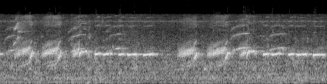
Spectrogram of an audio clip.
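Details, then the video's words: Hooded butcherbird, endemic to Papua and a skilled imitator of other birds, alternates scratchy chattering bursts with a long level whistle, the pattern repeated twice. "Masteran Tembakan JAGAL PAPUA gacor"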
